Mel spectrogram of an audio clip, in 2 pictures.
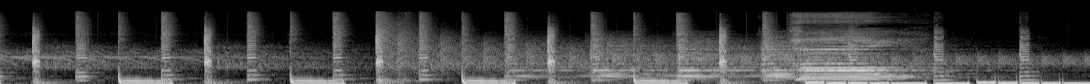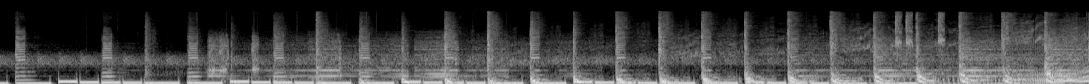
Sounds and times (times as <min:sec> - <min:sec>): Dubstep: 0:00.0 - 0:21.7.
